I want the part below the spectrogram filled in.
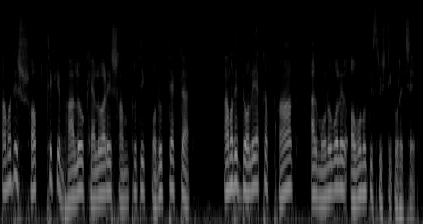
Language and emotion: Bengali, sad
